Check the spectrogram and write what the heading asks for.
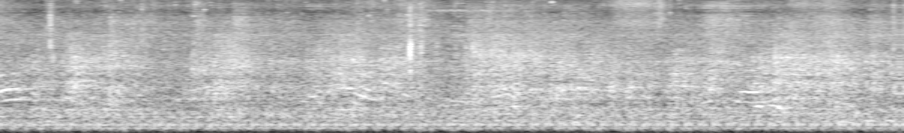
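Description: Quiet background: a steady low hum with faint distant voices and a few light ticks.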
